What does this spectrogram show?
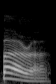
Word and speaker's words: Beurer: bringing some fantastic products do I pronounce it burro bora-bora yep please tell us about the company and then it's great massages yeah Bora is the go-to brand in Europe for health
